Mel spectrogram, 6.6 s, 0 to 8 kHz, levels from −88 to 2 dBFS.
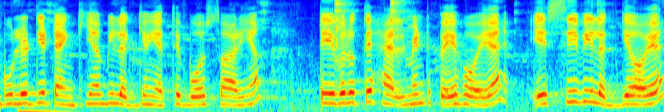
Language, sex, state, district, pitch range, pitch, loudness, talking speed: Punjabi, female, Punjab, Pathankot, 220-260 Hz, 240 Hz, -16 LUFS, 170 wpm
